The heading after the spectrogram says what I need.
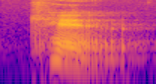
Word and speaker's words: can: Now notice can, because this is an auxiliary verb, it's not the main verb, it's pronounced as kin.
